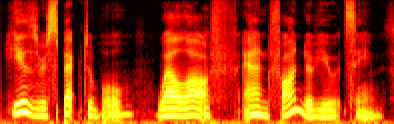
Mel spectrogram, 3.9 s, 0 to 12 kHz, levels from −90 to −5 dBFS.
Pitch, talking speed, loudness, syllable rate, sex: 175 Hz, 165 wpm, -19 LUFS, 3.9 syllables/s, female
